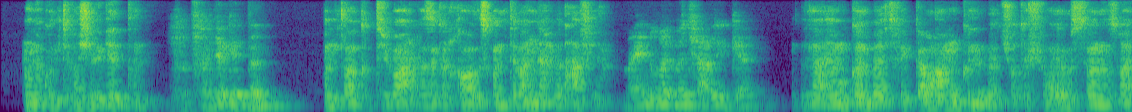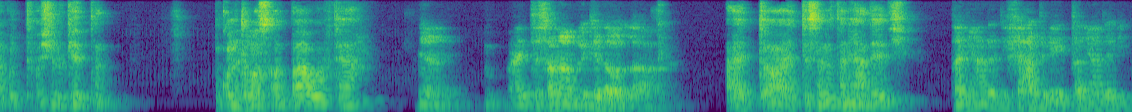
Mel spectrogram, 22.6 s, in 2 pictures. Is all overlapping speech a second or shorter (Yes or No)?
Yes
